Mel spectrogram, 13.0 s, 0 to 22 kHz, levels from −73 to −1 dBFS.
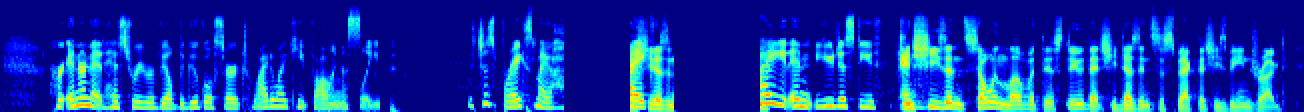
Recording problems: audio cutting out; at 5.5 s for 0.5 s and at 6.5 s for 1 s

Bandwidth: 17 kHz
